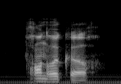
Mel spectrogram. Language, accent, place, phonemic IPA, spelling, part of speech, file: French, France, Lyon, /pʁɑ̃.dʁə kɔʁ/, prendre corps, verb, LL-Q150 (fra)-prendre corps.wav
- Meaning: to take shape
